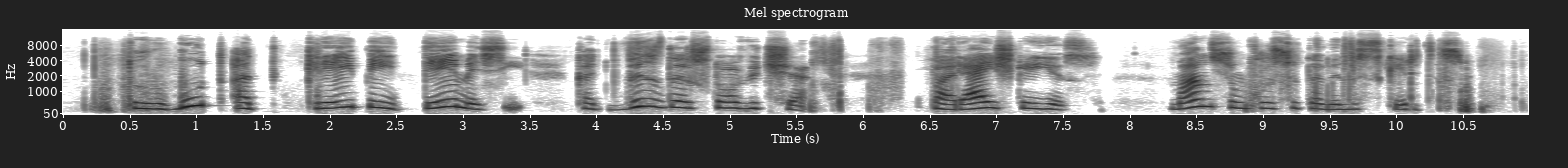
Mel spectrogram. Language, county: Lithuanian, Vilnius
